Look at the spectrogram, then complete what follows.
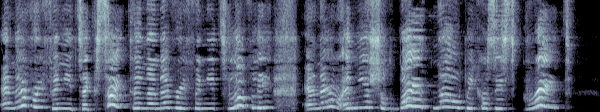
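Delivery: very high, gushing, over-excited salesperson voice. Showing how a seller's tone changes at the sales pitch: over-excited sales pitch tone. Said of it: "you change your tone and you started to talk like this".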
